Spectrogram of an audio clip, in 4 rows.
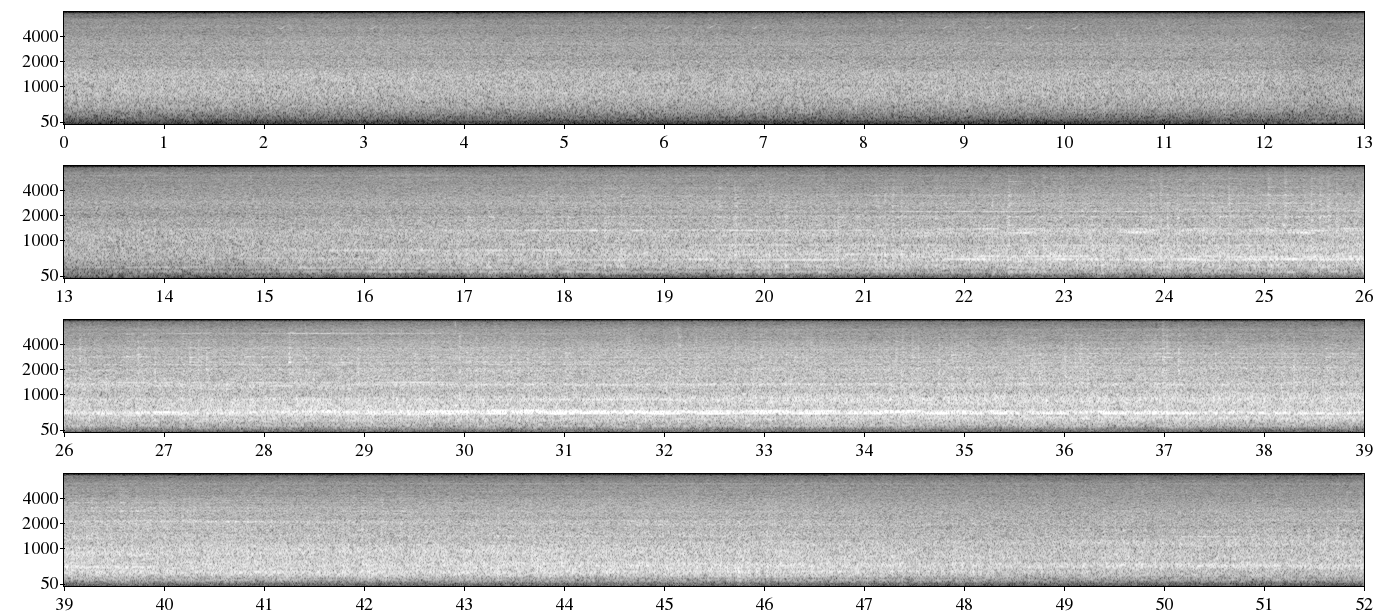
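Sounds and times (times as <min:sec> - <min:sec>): train rolling rumble: 0:12.6 - 0:52.0.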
